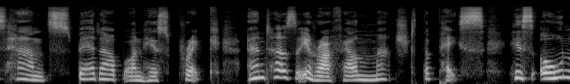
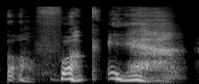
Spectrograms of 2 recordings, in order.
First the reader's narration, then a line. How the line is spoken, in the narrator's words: he gasped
